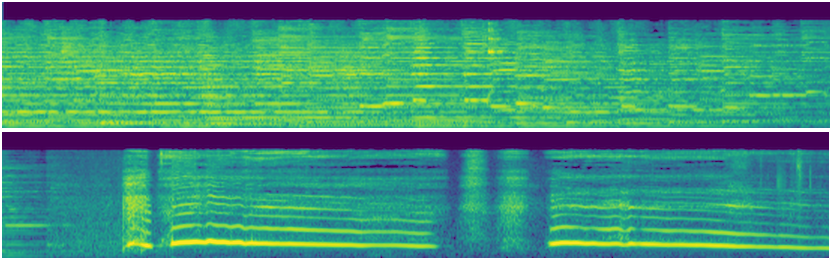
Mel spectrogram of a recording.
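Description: child crying and whimpering

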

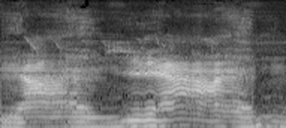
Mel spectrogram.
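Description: tiger roaring

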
